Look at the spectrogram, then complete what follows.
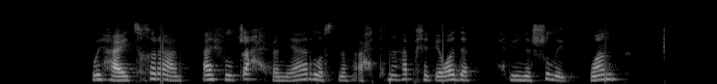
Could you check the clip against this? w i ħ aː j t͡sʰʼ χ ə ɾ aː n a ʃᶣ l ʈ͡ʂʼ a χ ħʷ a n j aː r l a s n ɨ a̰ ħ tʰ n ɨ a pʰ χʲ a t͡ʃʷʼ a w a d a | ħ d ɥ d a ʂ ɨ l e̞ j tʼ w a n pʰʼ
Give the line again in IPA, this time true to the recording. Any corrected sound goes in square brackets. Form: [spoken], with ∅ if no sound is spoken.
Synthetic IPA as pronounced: w i ħ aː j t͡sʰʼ χ ə ɾ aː n a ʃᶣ l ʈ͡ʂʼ a [ħ] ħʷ a n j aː r l a s n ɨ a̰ ħ tʰ n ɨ a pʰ χʲ a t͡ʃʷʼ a w a d a | ħ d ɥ [n] a ʂ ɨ l e̞ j tʼ w a n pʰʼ

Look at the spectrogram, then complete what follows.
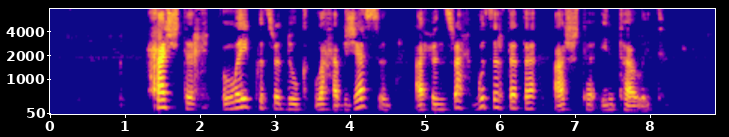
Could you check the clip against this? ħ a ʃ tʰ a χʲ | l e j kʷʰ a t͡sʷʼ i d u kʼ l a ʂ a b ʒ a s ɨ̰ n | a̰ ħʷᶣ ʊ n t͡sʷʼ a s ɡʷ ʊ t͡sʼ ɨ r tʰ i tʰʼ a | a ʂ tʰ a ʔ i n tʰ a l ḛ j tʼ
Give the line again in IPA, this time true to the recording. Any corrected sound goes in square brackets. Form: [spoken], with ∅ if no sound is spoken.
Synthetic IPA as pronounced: ħ a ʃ tʰ a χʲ | l e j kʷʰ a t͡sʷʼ [a] d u kʼ l a [ħ] a b ʒ a s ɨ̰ n | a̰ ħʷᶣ ʊ n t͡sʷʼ a [ħ] ɡʷ ʊ t͡sʼ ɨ r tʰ [a] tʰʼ a | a ʂ tʰ a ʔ i n tʰ a l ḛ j tʼ

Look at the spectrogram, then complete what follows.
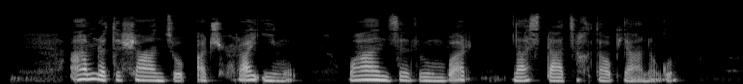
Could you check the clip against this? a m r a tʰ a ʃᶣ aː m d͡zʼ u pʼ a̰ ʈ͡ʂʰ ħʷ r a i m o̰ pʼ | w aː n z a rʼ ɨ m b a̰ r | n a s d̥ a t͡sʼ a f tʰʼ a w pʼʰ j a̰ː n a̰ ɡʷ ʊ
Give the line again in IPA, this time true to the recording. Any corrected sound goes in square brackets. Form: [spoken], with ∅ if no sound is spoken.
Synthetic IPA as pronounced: a m r a tʰ a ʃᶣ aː [n] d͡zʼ [o] pʼ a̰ ʈ͡ʂʰ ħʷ r a i m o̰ pʼ | w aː n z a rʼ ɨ m b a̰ r | n a s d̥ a t͡sʼ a [χ] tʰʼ a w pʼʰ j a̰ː n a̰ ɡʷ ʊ

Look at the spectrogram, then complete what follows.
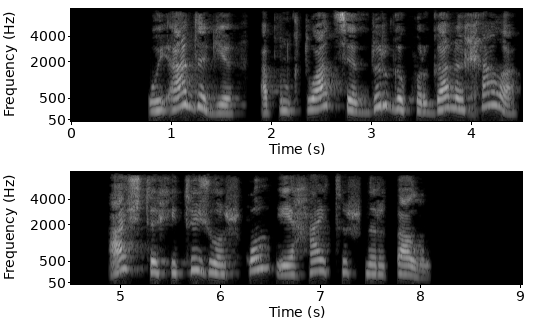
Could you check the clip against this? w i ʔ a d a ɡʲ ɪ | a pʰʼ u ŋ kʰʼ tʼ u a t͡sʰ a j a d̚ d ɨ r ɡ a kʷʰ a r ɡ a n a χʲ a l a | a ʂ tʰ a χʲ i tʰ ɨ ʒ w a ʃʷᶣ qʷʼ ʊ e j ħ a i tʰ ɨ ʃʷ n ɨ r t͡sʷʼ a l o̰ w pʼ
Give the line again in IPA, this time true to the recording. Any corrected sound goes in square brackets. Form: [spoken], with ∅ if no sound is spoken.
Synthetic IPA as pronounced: w i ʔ a d a ɡʲ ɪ | a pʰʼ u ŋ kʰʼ tʼ u a t͡sʰ [i] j a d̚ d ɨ r ɡ a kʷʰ a r ɡ a n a χʲ a l a | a [ʃ] tʰ a χʲ i tʰ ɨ ʒ w a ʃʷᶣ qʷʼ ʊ e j ħ a i tʰ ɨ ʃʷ n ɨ r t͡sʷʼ a l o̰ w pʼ

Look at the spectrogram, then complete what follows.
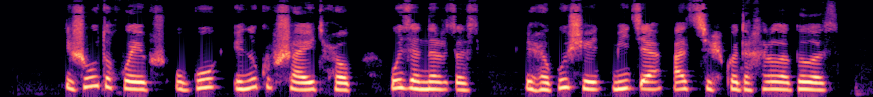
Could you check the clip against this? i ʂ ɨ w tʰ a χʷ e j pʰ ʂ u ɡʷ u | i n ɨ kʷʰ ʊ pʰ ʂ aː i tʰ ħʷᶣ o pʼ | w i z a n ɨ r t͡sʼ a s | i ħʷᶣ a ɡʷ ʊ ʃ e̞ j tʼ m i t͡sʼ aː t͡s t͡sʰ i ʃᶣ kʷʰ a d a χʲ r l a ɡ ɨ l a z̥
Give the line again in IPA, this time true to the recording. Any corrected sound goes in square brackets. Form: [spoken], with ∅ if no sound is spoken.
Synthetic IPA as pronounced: i ʂ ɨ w tʰ a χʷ e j pʰ ʂ u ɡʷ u | i n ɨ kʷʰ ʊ pʰ ʂ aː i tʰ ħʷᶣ o pʼ | w i z a n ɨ r t͡sʼ a [z] | i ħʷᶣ a ɡʷ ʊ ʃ e̞ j tʼ m i t͡sʼ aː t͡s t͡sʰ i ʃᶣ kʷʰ a d a χʲ r l a ɡ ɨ l a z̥

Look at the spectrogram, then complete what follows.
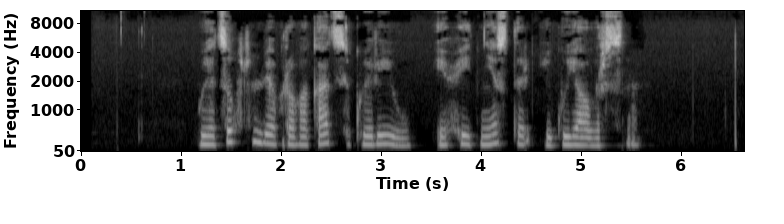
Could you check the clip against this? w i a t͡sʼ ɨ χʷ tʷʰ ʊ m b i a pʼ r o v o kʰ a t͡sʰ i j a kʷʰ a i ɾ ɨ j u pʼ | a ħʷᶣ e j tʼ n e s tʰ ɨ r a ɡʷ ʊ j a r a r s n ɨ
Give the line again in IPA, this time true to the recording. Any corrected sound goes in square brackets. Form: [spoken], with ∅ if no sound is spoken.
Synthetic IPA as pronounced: w i a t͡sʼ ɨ χʷ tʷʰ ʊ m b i a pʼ r o v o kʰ a t͡sʰ i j a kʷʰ a i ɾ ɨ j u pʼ | [i] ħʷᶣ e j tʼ n e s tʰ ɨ r [i] ɡʷ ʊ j a [l] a r s n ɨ

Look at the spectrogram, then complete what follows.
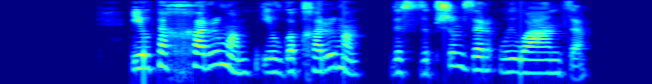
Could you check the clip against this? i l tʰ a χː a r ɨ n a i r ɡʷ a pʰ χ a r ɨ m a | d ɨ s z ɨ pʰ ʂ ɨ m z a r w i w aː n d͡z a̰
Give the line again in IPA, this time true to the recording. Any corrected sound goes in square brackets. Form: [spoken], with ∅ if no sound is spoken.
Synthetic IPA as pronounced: i l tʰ a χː a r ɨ [m] a i [l] ɡʷ a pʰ χ a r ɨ m a | d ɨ s z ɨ pʰ ʂ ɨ m z a r w i w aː n d͡z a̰

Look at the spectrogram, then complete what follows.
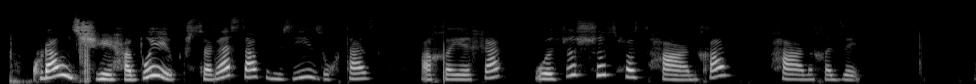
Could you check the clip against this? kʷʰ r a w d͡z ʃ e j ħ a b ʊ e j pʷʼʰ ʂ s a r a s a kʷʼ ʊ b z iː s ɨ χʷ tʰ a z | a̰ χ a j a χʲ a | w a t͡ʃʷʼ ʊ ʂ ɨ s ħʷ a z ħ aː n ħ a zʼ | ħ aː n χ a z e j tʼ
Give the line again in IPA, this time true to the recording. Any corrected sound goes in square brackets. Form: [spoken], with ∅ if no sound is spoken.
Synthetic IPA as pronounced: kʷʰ r a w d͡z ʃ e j ħ a b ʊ e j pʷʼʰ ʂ s a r a s a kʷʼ ʊ [m] z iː [z] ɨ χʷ tʰ a z | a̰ χ a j a χʲ a | w a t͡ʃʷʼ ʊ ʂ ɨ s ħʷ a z ħ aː n [χ] a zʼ | ħ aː n χ a [d͡z] e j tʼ

